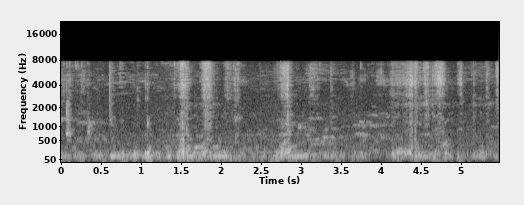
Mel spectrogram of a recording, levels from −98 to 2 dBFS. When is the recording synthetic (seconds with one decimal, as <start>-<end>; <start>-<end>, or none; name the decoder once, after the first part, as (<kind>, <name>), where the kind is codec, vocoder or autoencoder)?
none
